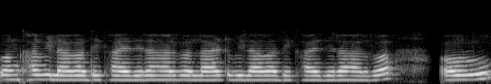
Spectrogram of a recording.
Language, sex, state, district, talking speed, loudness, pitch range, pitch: Bhojpuri, female, Uttar Pradesh, Deoria, 195 wpm, -14 LUFS, 205-215 Hz, 210 Hz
